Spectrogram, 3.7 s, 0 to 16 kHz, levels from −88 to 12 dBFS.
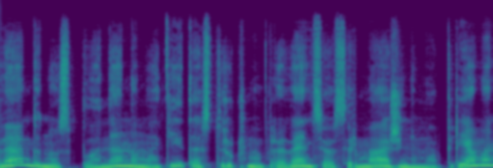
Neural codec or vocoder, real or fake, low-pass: codec, 44.1 kHz, 2.6 kbps, SNAC; fake; 14.4 kHz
